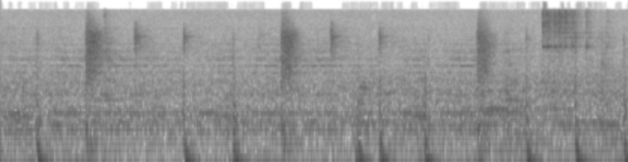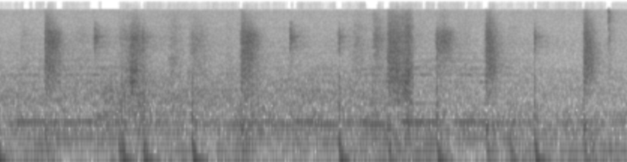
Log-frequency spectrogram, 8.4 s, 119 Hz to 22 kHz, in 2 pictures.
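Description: Torque wrench ratcheting on the timing belt tensioner of an RB20DET engine build, a rapid series of close mechanical clicks in repeated bursts with short pauses between strokes.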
